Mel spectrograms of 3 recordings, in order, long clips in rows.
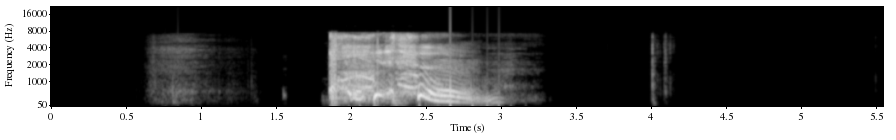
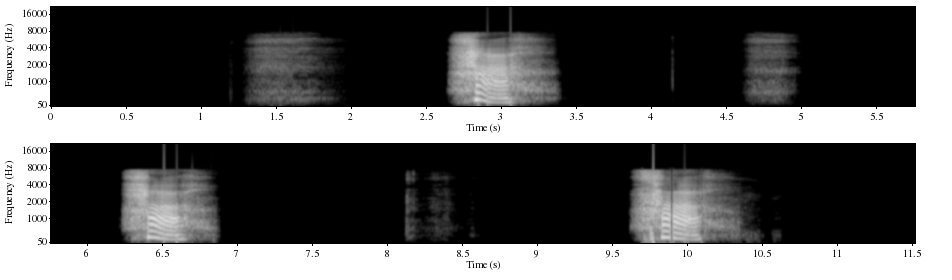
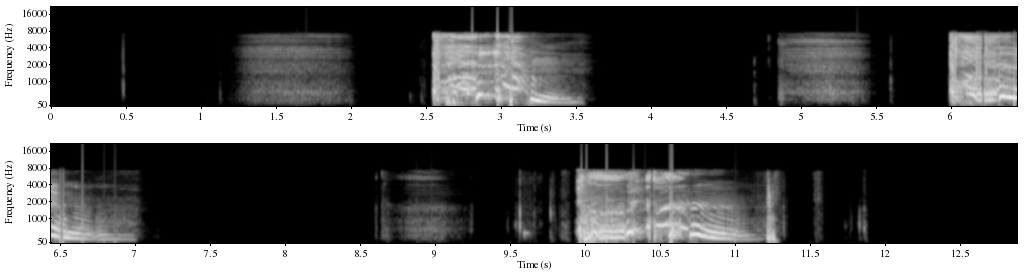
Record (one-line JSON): {"cough_length": "5.5 s", "cough_amplitude": 31883, "cough_signal_mean_std_ratio": 0.34, "exhalation_length": "11.5 s", "exhalation_amplitude": 29634, "exhalation_signal_mean_std_ratio": 0.23, "three_cough_length": "12.9 s", "three_cough_amplitude": 32768, "three_cough_signal_mean_std_ratio": 0.38, "survey_phase": "beta (2021-08-13 to 2022-03-07)", "age": "18-44", "gender": "Female", "wearing_mask": "No", "symptom_headache": true, "symptom_onset": "6 days", "smoker_status": "Never smoked", "respiratory_condition_asthma": false, "respiratory_condition_other": false, "recruitment_source": "REACT", "submission_delay": "3 days", "covid_test_result": "Negative", "covid_test_method": "RT-qPCR"}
